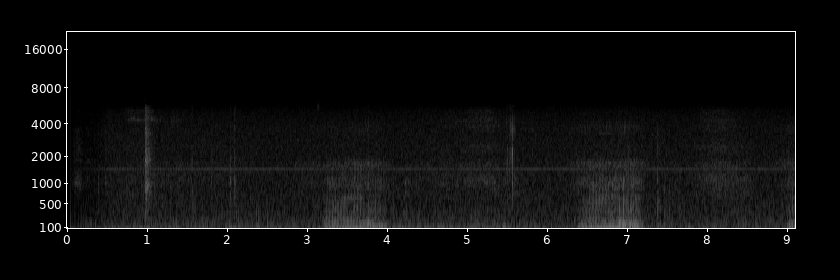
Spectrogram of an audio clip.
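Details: A 3-year-old girl asleep on a sofa makes low, fluttering snores on each in-breath, about three seconds apart, over steady room noise; ordinary snoring.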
